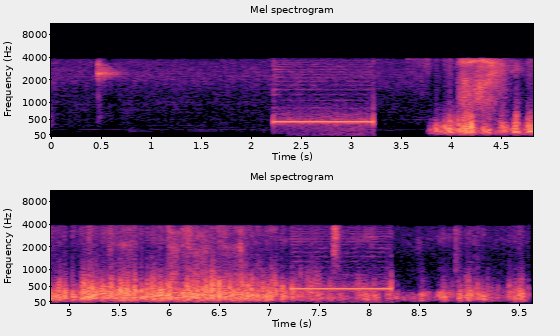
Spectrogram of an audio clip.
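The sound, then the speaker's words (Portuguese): Telephone busy signal on a call that goes unanswered: two steady, mid-pitched tone bursts of about a second each, separated by a stretch of loud, rough noise. “Alô? Alô? O número não responde.”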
